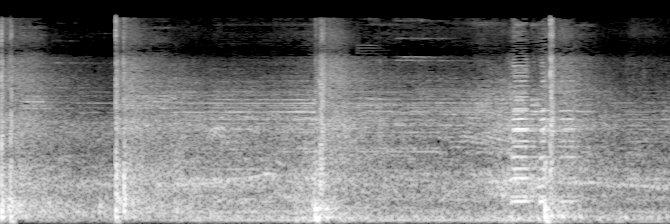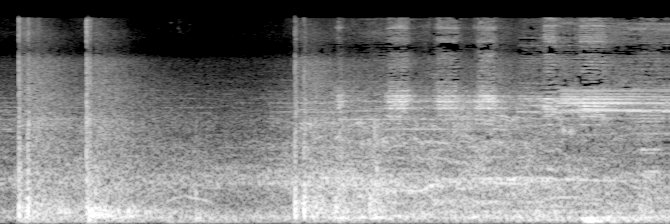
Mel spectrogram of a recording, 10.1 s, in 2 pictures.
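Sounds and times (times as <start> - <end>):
crowd din: 0.0 - 10.0
fireworks bangs: 0.0 - 10.0
horn toot: 2.2 - 4.6, 7.5 - 10.0.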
